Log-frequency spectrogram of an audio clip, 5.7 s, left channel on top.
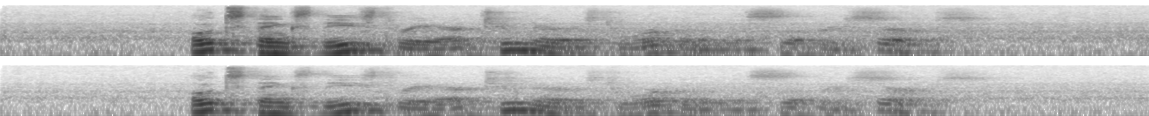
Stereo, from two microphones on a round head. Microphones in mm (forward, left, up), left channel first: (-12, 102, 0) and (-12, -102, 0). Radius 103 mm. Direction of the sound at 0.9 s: Centre (ahead or behind).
